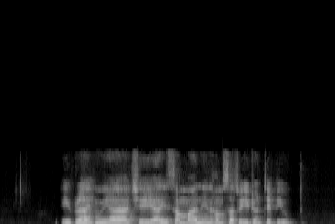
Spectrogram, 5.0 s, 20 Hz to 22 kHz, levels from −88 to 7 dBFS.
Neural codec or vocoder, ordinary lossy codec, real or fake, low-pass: codec, 16 kHz, 0.8 kbps, ZipCodec; AAC, 32 kbps; fake; 7.2 kHz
